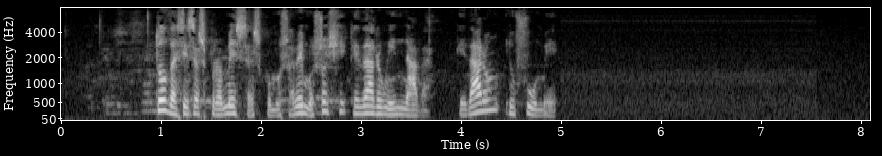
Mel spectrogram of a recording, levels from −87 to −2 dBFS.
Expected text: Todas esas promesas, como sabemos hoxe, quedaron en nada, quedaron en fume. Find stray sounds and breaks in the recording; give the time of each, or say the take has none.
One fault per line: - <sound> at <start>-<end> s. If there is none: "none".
none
